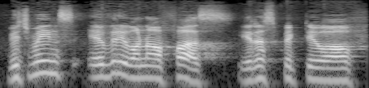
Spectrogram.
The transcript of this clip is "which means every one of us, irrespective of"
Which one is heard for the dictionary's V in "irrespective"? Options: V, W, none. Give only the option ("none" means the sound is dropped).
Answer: V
